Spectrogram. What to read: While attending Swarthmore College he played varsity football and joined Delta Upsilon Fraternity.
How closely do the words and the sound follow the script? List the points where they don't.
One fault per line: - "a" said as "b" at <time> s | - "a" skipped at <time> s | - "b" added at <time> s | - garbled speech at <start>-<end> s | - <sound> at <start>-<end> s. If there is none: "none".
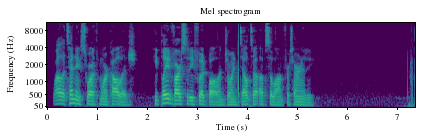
none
